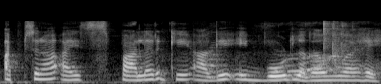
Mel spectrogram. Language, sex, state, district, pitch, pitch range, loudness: Hindi, male, Rajasthan, Jaipur, 205 Hz, 190-225 Hz, -18 LUFS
